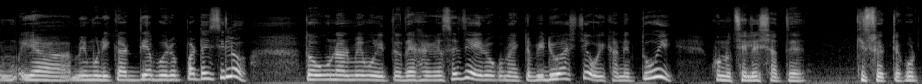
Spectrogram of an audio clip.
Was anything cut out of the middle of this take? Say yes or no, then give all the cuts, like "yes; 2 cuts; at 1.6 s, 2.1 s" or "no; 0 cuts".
no; 0 cuts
